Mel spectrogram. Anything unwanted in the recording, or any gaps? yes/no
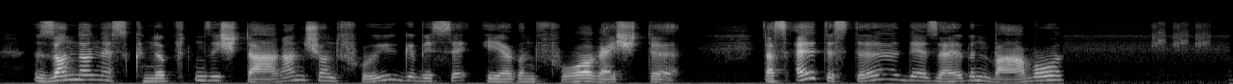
yes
